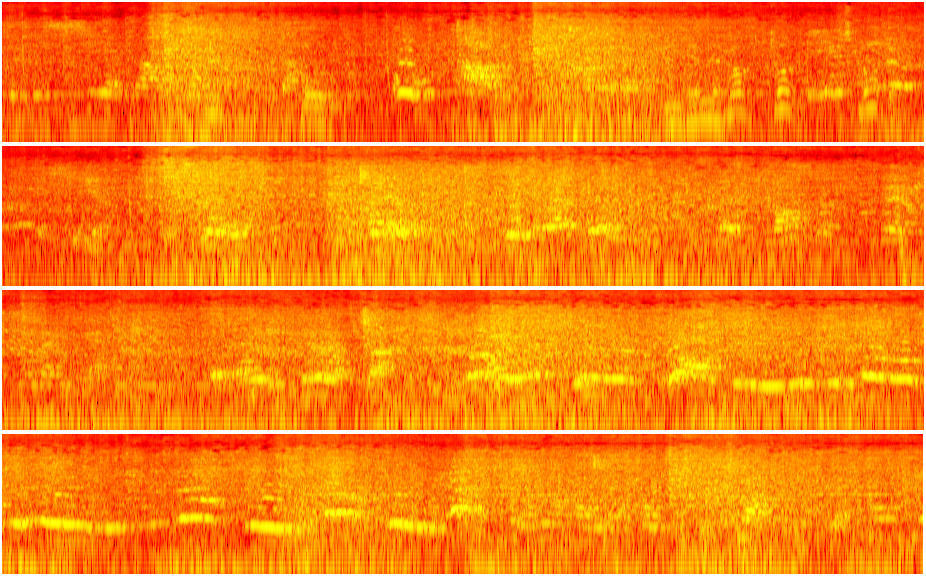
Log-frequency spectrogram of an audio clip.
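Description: Explosions boom as targets are blown apart.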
